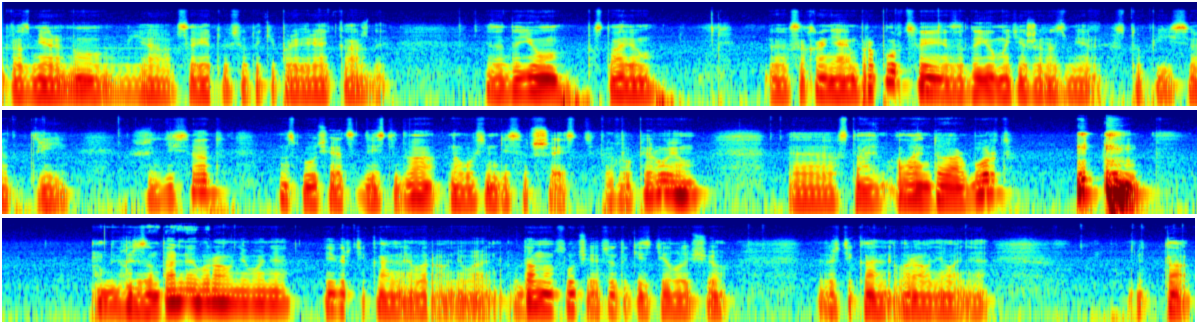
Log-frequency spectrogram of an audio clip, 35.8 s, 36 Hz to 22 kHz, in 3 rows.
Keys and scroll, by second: 9.6 ctrl+a, 18.3 ctrl+g, 33.4 ctrl+space.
